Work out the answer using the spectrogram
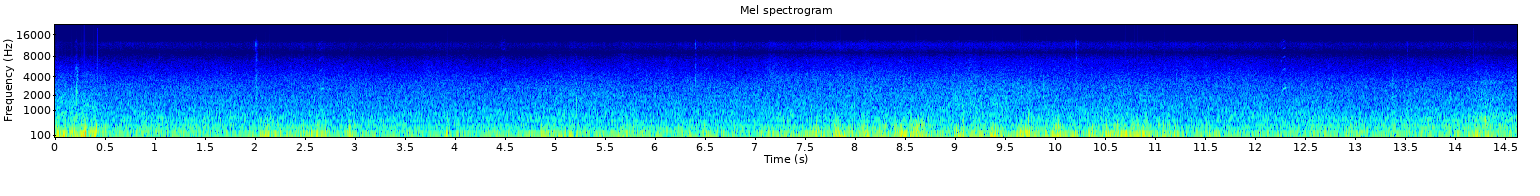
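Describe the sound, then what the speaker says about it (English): Ocean waves wash onto a rocky, slippery point at low tide on a sunny Nicaraguan coast, a steady broadband roar with wind buffeting the microphone, continuous for the whole stretch with no talking. "The sound of the waves."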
